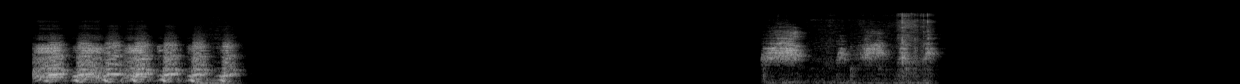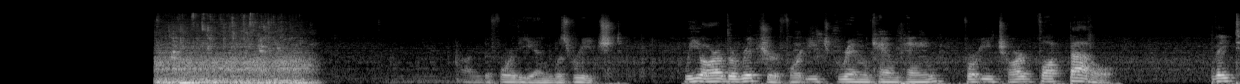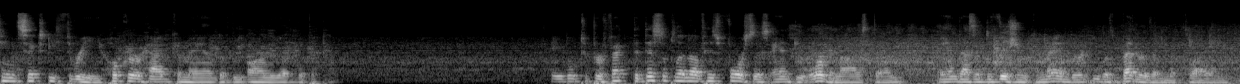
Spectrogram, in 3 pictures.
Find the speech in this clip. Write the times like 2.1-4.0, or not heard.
17.0-18.6, 19.2-23.6, 24.5-28.0, 30.3-37.1.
